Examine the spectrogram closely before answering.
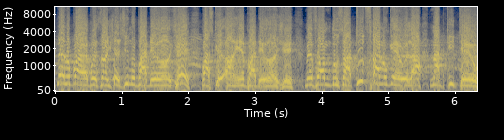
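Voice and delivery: loud, rhythmic Haitian sermon cadence; fiery pulpit preaching building up; full-force preaching. Acted. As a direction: preach it out to the whole church. Preaching to the congregation.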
